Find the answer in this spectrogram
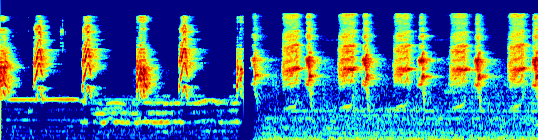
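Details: Long-tailed shrike (cendet): harsh, scratchy squawking notes repeated about every half second, widely spaced at first and then quicker and louder, over a quiet background.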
